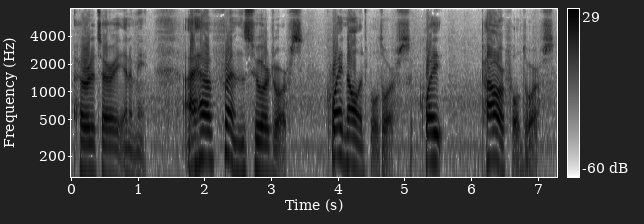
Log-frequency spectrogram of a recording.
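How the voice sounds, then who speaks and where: A man reading aloud, voicing a clever, cultured male troll king who speaks quietly with a teacherly firmness. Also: a little high, vocal fry, heavily acted, poor audio. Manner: measured, softly commanding, teacherly.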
